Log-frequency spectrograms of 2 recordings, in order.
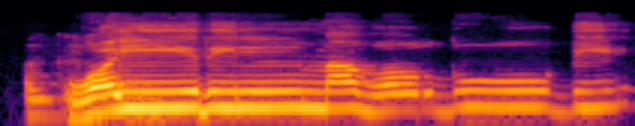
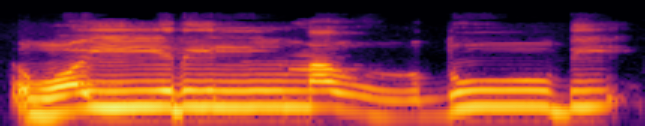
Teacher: harus kita tahan di huruf ghain dan huruf dad biar tidak ada qalqalah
